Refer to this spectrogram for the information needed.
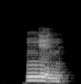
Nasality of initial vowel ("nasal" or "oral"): oral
